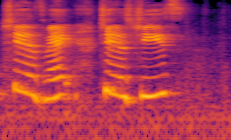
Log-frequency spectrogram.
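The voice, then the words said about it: Attempted Australian accent. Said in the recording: “Australian accent ... How's that accent go? ... Maybe that might that. be British.”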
